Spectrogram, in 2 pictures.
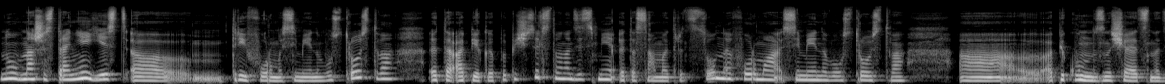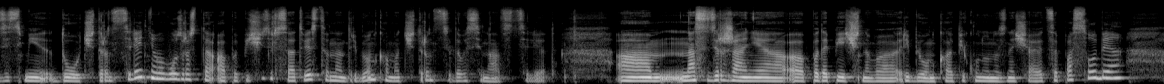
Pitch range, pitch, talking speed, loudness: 165-240 Hz, 185 Hz, 125 wpm, -21 LUFS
